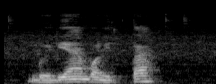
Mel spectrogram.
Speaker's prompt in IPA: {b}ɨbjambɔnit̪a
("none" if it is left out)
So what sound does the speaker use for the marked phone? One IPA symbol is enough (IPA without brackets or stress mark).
b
